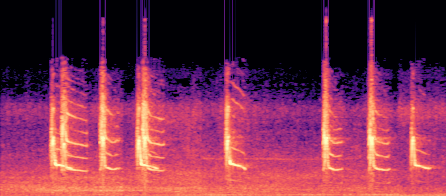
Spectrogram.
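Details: Young tailorbird (prenjak kepala merah) begging, used for luring birds: seven insistent, shrill, downward-sweeping squeaks, some in quick pairs, clustered then resuming after a brief gap, with faint hiss behind.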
